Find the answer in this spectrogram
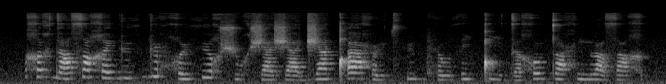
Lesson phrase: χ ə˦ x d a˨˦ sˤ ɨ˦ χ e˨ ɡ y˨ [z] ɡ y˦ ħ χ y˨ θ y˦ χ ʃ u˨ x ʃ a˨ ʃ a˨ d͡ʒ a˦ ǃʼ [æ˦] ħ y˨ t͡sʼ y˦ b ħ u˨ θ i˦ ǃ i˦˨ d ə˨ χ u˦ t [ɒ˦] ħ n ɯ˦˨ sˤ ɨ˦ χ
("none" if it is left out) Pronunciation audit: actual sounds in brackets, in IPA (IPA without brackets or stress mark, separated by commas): θ, a˦, ɒ˦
